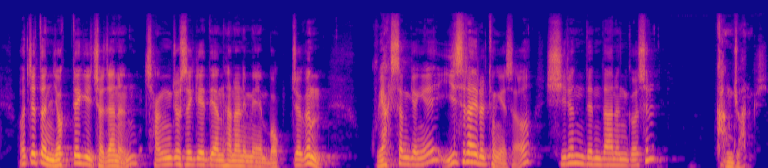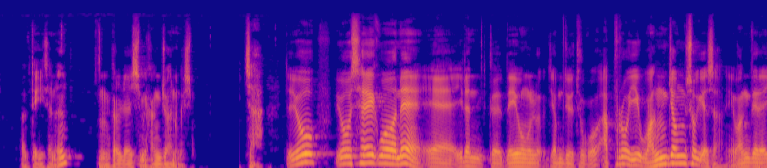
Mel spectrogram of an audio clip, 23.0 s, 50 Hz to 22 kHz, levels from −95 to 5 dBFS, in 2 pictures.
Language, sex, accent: Korean, male, native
